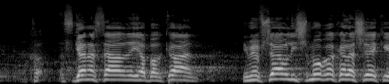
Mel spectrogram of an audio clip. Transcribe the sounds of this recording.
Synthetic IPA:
sɡanasaaʁejabaʁkan | imefʃaʁliʃmo̞ʁːakalaʃe̞ke

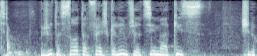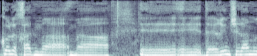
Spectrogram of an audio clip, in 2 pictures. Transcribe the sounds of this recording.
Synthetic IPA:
paʃ̬ut̪asʁo̞t̪alfejʃkalimʃejo̞t͡simeakis | ʃelko̞leχad̪meameaed̪ajaʁimʃe̞lanu

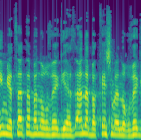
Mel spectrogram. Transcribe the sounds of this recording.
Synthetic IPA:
imjat͡sat̪abeno̞ʁve̞ɡjaːzanabake̞ʃmeano̞ʁve̞ɡ

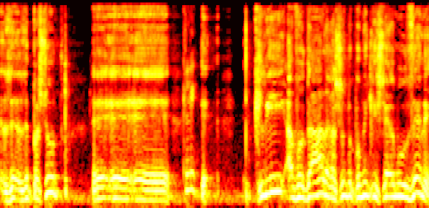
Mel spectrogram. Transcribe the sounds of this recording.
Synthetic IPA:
zezepaʃut̪ | e | kliavo̞d̪aleʁaʃut̪̬mekomit̪liiʃaeʁmeuzenḛt

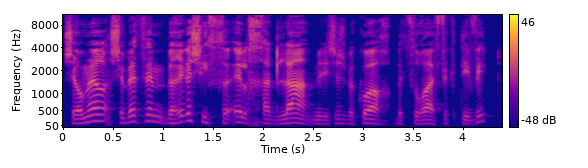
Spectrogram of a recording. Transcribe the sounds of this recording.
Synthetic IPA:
ʃeo̞me̞ʁʃe̞be̞ʔet͡se̞mbeʁeɡaʃeisʁaʔe̞lχadlamiliʃtameʃ̬beko̞aχbe̞t͡suʁaefektivit̚

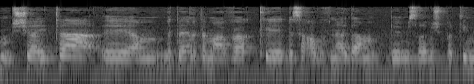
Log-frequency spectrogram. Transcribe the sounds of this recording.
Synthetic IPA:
ʃeajtaeametajemethamaːvakbesaχaʁbivnejadambemisʁamiʃpatim

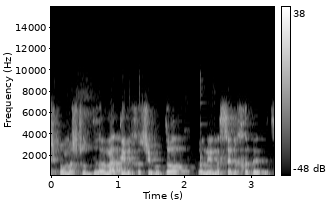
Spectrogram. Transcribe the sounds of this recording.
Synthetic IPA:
jeʃpo̞maʃud̪ʁamat̪ileχaʃivut̪o̞vanienase̞le̞χade̞d̪edz

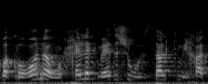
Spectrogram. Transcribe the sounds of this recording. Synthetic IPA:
bekoʁonawexeːlekmɪʔezeʃusælt̪miːxa

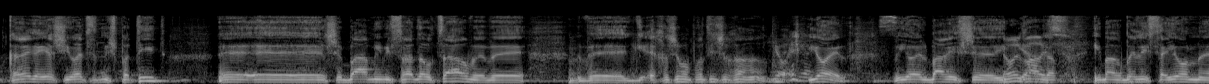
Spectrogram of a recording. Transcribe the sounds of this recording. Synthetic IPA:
kaʁe̞ɡajeʃjoet͡set̪miʃpat̪it̪ | ʃe̞bamimisʁad̪aot͡saʁveve | veɡeχhaʃevapʁat̪iʃelχajoel | vejoelbaʁiseiɡaimaʁbe̞nisajo̞n

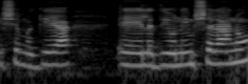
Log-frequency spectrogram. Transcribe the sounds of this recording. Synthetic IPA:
iʃemaɡia | eled̪ijonimʃe̞lanu

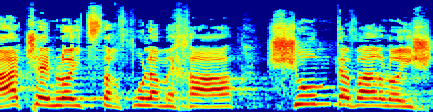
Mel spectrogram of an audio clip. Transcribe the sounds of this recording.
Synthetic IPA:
adʃeemlo̞jit͡st̪aʁfulameχa | ʃumd̪avaʁlo̞jiʃ

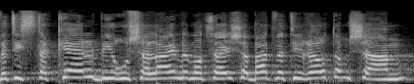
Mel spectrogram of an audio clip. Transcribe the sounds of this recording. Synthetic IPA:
vet̪ist̪ake̞lbejeʁuʃalaimbemo̞t͡saejʃabat̪vet̪iʁeo̞tamʃam

